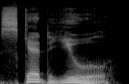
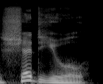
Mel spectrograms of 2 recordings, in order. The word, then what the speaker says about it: schedule: In American English, it's pronounced schedule in British English. Many people say shedule. Both are correct.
